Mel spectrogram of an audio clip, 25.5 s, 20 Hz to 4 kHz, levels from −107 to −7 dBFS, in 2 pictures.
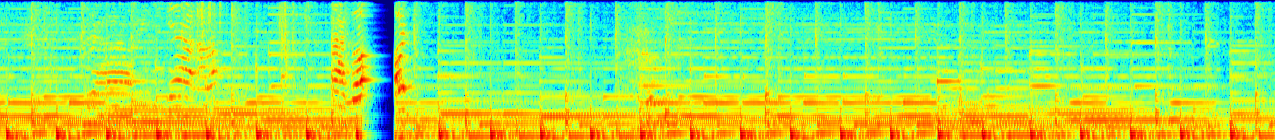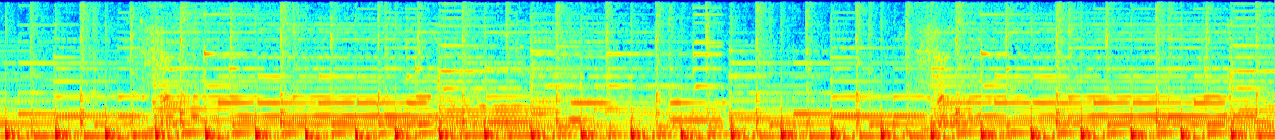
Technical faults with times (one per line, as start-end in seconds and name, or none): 3.62-3.97 call audio freeze
9.29-9.96 jitter buffer speed-up
16.51-17.81 jitter buffer speed-up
